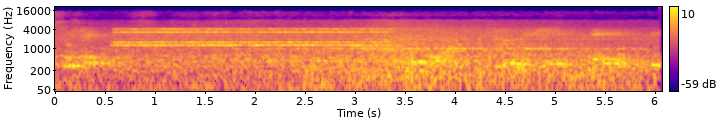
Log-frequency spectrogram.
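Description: Passenger train pulling slowly out of a station, its running noise steady, with a high-pitched squeal from the train, several tones at once, held for about three seconds from just after the start.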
